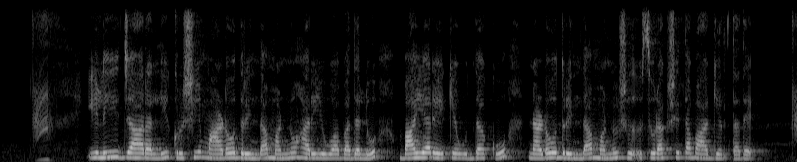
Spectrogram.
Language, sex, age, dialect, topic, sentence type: Kannada, female, 25-30, Mysore Kannada, agriculture, statement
